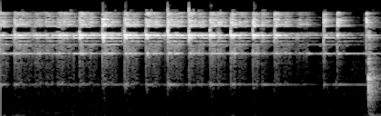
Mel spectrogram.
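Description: A small hand bell rung for tea, giving a rapid run of bright, ringing strikes with a steady rhythm, close and loud, ending in a sharper final clang.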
